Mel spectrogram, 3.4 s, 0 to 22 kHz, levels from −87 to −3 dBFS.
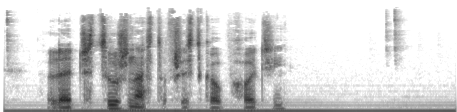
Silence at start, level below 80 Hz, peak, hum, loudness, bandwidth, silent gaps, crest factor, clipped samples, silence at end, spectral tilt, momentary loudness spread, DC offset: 0 s; -36 dBFS; -6 dBFS; none; -22 LUFS; 16.5 kHz; none; 20 dB; under 0.1%; 0 s; -2.5 dB/octave; 22 LU; under 0.1%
